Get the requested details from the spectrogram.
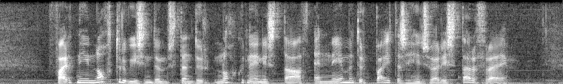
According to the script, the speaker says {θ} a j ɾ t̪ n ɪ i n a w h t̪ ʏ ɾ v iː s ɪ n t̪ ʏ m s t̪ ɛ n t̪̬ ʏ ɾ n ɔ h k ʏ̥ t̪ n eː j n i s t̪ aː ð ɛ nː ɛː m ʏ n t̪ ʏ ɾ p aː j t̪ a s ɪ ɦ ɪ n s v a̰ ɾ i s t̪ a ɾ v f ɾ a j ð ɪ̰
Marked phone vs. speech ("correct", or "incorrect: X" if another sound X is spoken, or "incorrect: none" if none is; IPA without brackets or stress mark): incorrect: f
